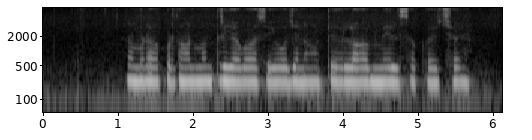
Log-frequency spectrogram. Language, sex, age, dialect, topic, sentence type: Maithili, female, 25-30, Eastern / Thethi, banking, question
